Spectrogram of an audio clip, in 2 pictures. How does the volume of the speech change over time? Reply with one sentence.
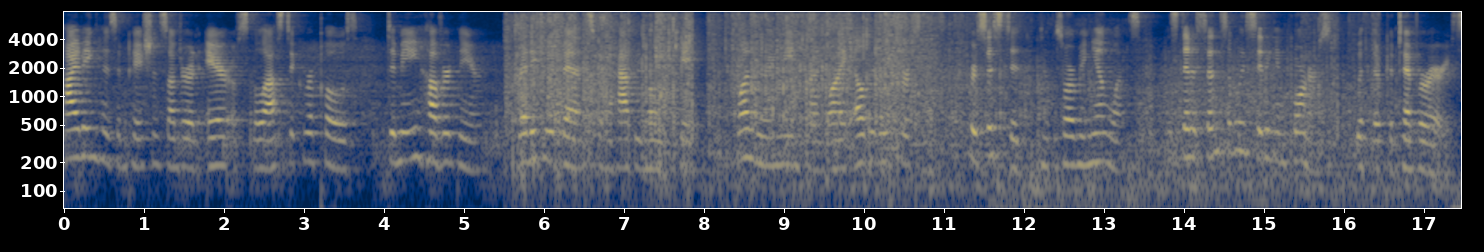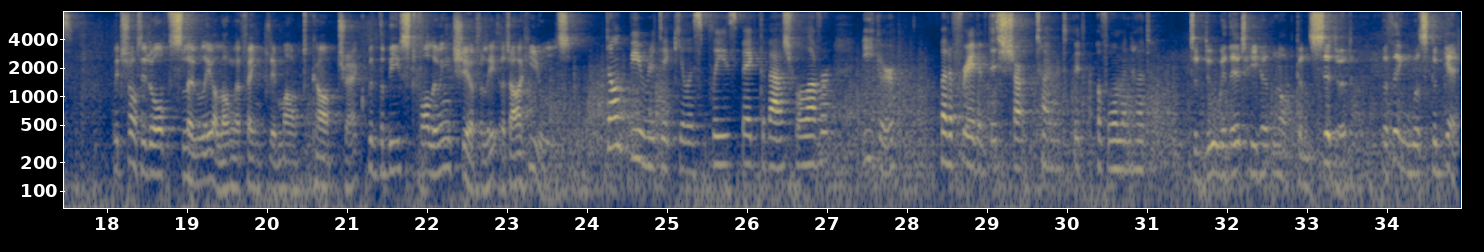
The loudness of the speech stays about the same.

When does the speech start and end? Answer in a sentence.
You can hear the speech from 0.0 to 34.8 s.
